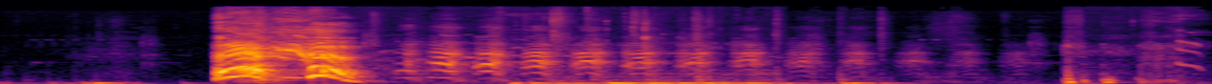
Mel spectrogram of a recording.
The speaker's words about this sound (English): And then you proceeded to sneeze all over my greeting.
